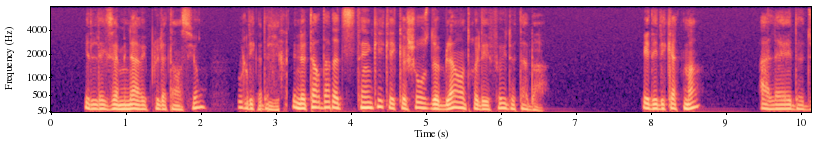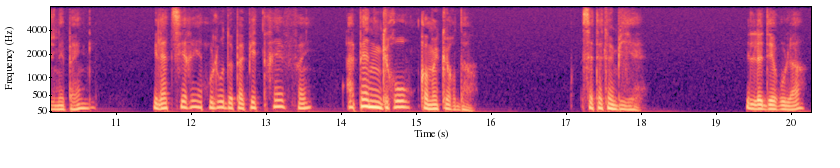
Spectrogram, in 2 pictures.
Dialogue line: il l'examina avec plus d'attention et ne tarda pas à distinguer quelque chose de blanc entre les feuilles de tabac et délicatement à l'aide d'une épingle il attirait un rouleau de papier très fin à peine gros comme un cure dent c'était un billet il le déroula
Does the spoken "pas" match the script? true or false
false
